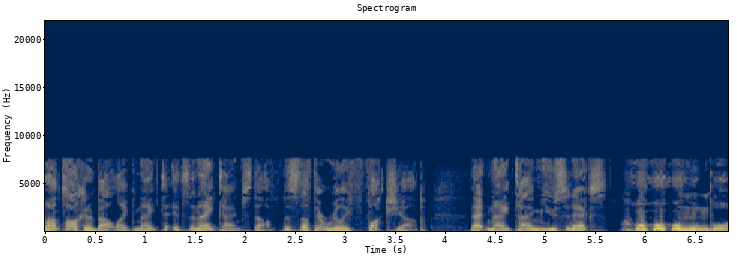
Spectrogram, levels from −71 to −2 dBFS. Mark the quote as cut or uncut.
uncut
